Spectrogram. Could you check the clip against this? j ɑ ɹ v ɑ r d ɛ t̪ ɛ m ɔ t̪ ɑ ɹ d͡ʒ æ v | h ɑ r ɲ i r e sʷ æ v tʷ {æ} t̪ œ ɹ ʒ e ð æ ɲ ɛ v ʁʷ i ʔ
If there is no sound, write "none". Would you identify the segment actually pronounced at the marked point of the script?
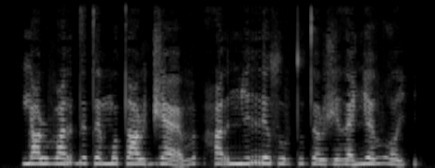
œ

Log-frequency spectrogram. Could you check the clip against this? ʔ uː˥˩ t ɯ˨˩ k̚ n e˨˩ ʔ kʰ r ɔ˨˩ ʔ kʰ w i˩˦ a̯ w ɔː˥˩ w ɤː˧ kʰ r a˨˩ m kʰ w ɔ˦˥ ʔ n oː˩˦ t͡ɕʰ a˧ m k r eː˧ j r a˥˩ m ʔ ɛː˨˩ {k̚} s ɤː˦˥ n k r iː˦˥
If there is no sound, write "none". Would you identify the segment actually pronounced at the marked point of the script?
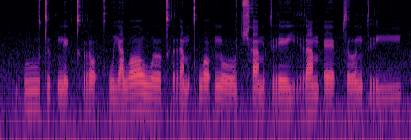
p̚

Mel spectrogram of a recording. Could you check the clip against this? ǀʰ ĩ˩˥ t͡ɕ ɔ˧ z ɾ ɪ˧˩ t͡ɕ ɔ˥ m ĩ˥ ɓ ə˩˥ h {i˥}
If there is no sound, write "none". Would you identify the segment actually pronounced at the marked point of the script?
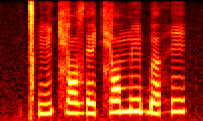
i˥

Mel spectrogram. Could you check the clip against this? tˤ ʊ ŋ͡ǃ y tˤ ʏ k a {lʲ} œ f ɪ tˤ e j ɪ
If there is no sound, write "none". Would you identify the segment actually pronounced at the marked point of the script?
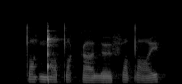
l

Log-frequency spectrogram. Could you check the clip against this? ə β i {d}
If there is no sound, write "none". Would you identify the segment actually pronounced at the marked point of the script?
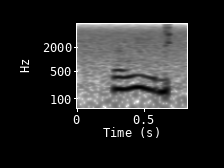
d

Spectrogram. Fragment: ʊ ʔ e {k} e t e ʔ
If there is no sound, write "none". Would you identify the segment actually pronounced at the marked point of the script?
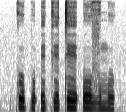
k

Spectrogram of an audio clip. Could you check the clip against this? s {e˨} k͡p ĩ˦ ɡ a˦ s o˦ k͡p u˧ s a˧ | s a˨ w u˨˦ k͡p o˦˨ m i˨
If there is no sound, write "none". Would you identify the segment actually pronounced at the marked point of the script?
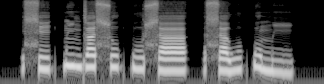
e˧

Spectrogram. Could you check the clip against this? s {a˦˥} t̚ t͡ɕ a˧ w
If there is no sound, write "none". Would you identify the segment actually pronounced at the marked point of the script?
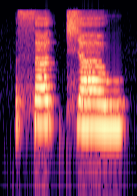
a˦˥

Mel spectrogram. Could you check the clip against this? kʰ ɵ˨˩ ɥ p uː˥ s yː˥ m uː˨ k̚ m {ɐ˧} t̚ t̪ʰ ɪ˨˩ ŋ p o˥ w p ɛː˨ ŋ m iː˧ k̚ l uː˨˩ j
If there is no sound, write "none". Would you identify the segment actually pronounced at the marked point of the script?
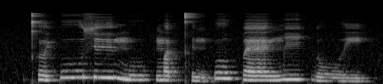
ɐ˨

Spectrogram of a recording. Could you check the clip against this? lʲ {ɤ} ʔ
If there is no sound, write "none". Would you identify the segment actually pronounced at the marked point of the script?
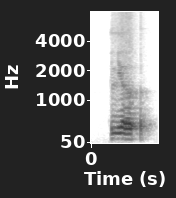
ɤ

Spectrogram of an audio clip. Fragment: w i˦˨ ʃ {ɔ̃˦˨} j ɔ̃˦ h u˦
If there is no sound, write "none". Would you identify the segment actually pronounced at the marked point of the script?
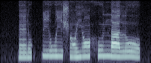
ɔ̃˨˦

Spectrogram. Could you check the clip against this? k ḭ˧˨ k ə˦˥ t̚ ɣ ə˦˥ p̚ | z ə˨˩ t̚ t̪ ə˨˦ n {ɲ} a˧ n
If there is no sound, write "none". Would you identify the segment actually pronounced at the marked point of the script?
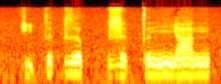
ɲ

